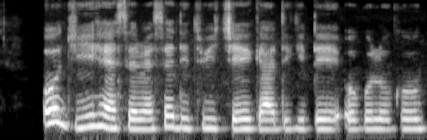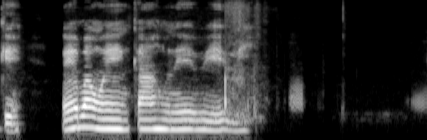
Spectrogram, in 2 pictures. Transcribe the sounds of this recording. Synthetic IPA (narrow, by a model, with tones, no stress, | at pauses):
o˦d͡ʒi˨˦i˦ɦe˦˨se˨ɾe˨se˦dɪ˨tu˦i˦t͡ʃe˦ɡa˨dɪ˨ɡi˨de˦o˦ɡo˦lo˦ɡo˦ɡe˨ | ŋʷe˦ɡ͡ba˦ŋʷe˨˦ŋ̩˨ka˦ɦʊ˨ne˦ɾi˨e˨ɾi˦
